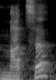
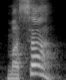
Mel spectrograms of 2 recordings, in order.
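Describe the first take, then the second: First: The middle consonant is a ts sound. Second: The middle consonant is a plain s sound. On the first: This is the modern Israeli pronunciation. "Not matzah" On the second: "That's how you say it, S. Masa, they used to say"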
